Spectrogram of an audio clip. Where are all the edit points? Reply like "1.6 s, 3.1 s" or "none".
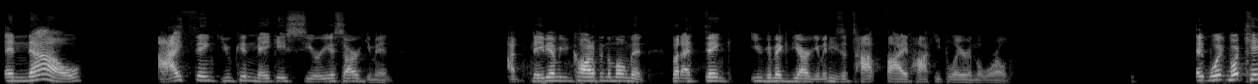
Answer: none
